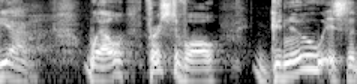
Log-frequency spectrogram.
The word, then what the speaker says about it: GNU: well any government yeah well first of all ganu is the name of the operating system I started in 1983 it's pronounced G Linux is a kernel it's one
